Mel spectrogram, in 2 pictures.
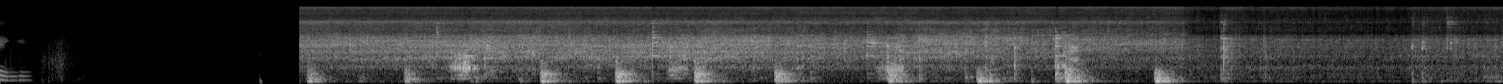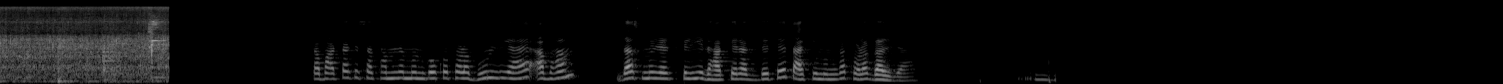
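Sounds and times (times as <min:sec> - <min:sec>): food sizzling in a pot: 0:03.0 - 0:16.8
metal spoon scraping a pot: 0:03.5 - 0:12.4.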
